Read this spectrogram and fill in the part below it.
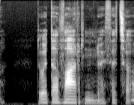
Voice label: "farn", welsh

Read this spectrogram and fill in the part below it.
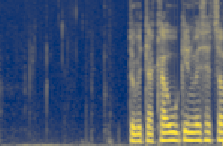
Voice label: "cawg", Welsh

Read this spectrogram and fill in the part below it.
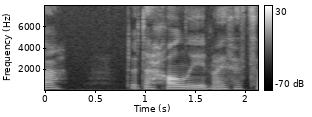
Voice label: "holi", Welsh

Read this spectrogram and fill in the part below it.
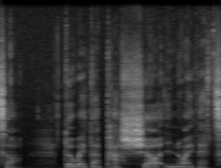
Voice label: "pasio", Welsh

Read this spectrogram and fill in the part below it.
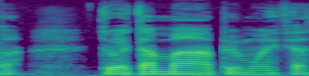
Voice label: "mab", Welsh

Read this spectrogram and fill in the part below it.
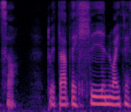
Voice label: "felly", Welsh

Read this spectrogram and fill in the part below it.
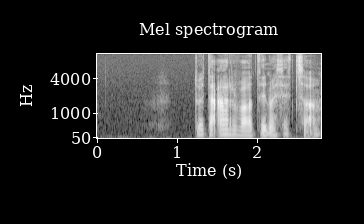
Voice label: "arfod", Welsh

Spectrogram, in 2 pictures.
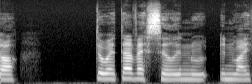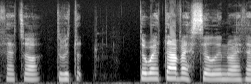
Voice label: "fesul", Welsh

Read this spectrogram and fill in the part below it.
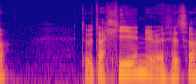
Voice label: "llun", Welsh

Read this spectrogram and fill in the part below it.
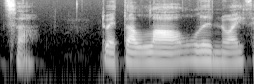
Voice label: "lol", Welsh

